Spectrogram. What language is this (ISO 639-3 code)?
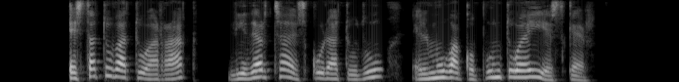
eus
